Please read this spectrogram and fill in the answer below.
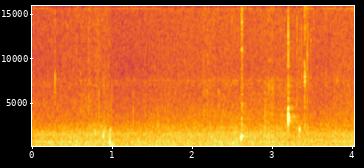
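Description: A man taking a drink, with faint sips, swallows and small mouth clicks over a steady low hum and hiss.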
